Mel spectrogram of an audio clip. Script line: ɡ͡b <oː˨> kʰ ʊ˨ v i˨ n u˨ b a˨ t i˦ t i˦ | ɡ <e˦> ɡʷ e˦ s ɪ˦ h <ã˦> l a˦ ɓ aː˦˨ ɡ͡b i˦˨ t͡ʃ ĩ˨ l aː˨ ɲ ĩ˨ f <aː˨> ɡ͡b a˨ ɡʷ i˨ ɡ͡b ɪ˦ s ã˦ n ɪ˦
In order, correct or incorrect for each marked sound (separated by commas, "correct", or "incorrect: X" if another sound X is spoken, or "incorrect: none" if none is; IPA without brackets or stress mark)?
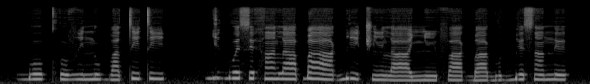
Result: correct, incorrect: i˦, correct, correct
